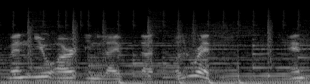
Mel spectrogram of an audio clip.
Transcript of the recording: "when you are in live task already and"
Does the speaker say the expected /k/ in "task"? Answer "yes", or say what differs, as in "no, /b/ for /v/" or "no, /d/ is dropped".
no, /k/ is dropped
